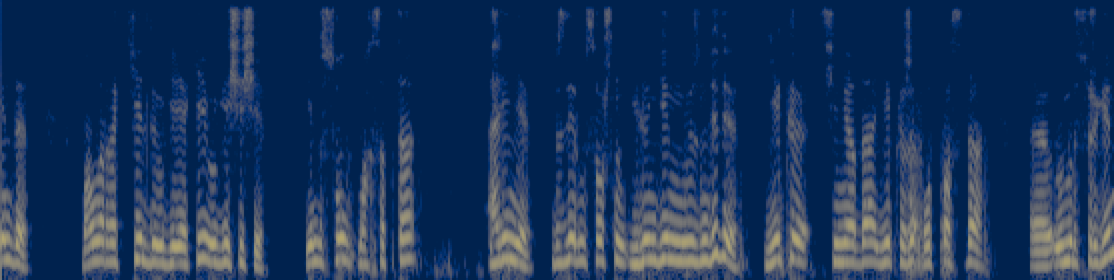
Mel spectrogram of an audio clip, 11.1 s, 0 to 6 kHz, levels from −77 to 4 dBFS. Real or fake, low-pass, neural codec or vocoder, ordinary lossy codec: real; 5.4 kHz; none; Opus, 64 kbps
